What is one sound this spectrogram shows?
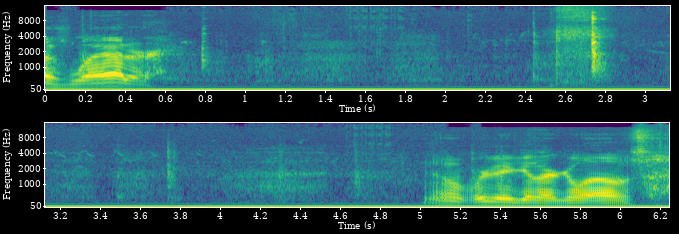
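Hands and feet knock softly on a metal ladder's rungs.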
